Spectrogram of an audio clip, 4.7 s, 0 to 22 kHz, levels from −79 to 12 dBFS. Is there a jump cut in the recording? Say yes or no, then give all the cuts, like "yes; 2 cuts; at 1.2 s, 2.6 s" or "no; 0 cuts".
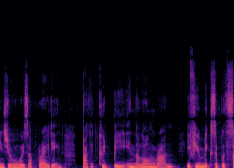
no; 0 cuts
